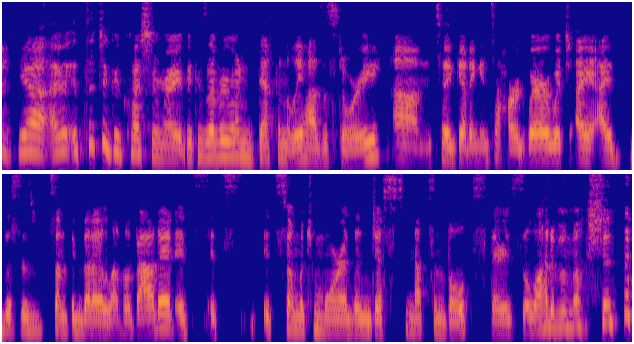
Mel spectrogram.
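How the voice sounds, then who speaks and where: A woman's fairly low voice at a fairly quick pace, with hardly any pauses and ordinary pitch variation. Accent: American. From Turkey (Ankara). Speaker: hardware startup advisor and engineer. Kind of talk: podcast interview.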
